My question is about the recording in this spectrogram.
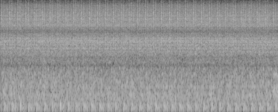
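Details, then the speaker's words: Second-generation Yamaha Virago, carbs synced, mixture screw on the rear cylinder being adjusted with the engine running on one cylinder: steady single-cylinder thump whose rpm sags as the screw goes lean; the mixture is too lean, so the screw gets backed out slightly. "you hear the rpm drop down that means i'm starting to get too lean let me back it back up just a little bit and that should be my setting"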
